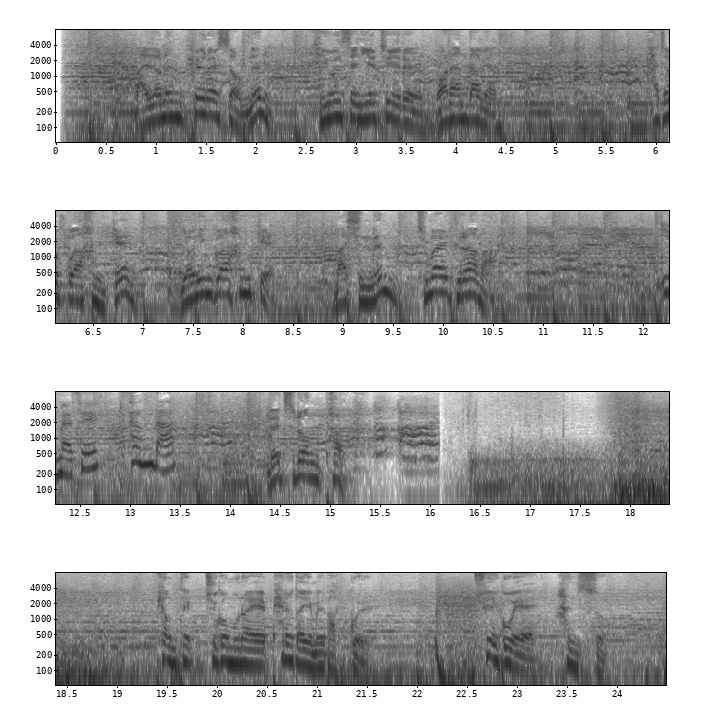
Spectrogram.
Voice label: Korean Male

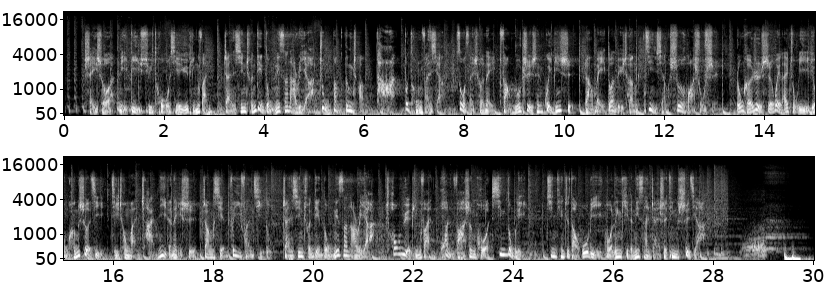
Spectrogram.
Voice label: Mandarin deep brisk; Nissan Ariya

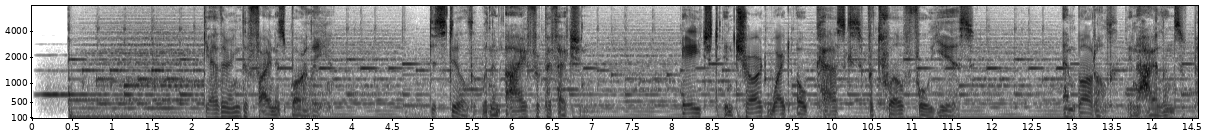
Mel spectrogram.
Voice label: US English; Whisky

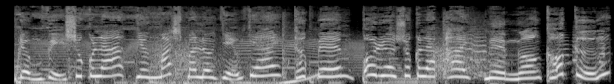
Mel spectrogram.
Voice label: Vietnamese Female

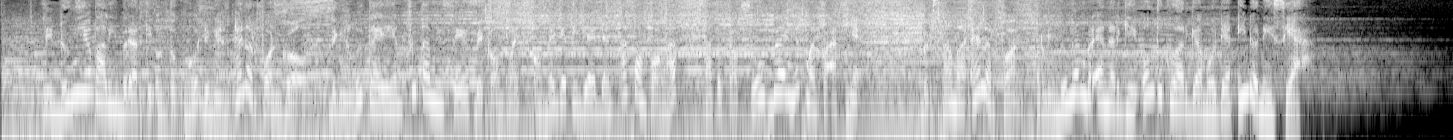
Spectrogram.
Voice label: Bahasa Indonesia; Tinder

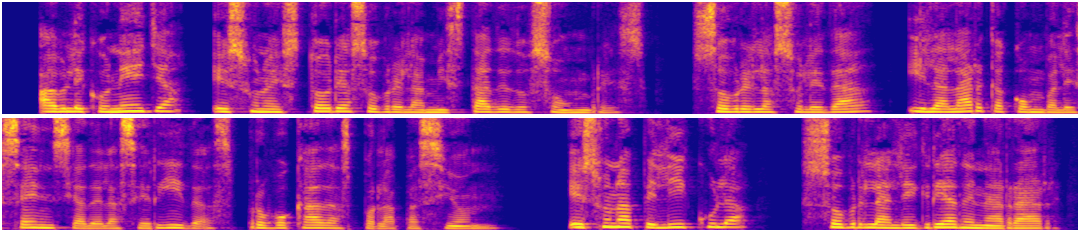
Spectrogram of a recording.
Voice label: Spanish Latin Audiobook Narration

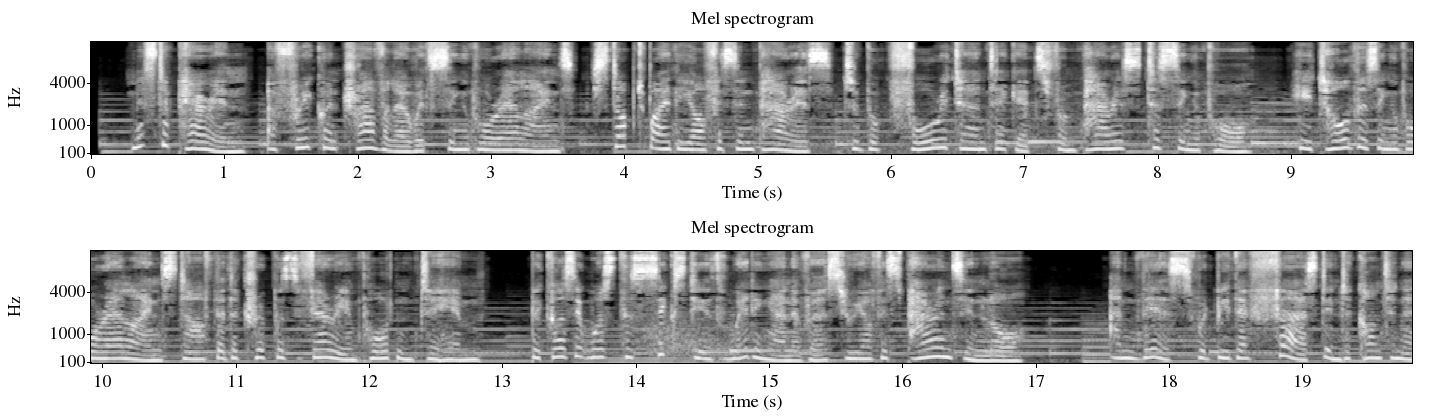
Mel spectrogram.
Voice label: Asian English Marketing; SIA True Stories France

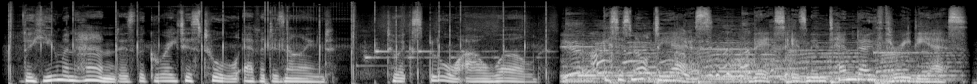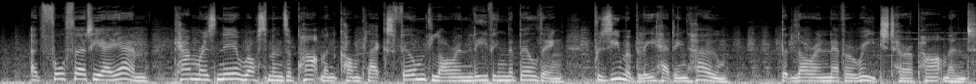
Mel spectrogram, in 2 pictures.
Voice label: UK English Voiceover Compilation, Female

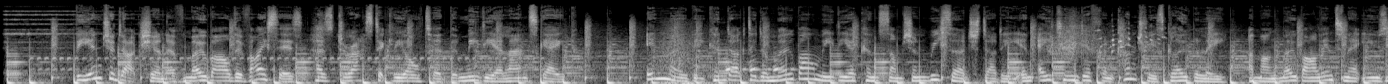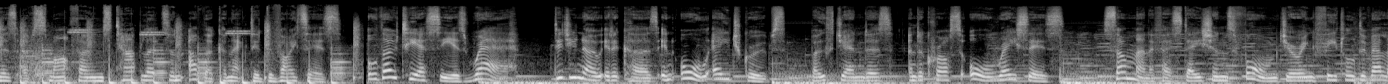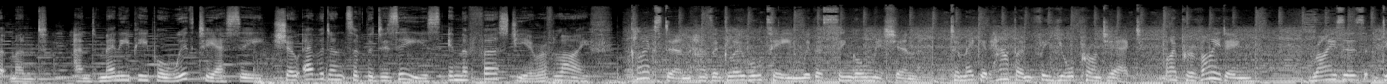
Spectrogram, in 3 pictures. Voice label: UK English Corporate Compilation, Female

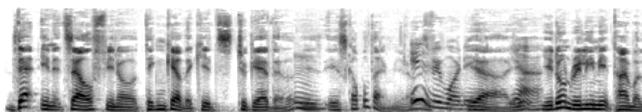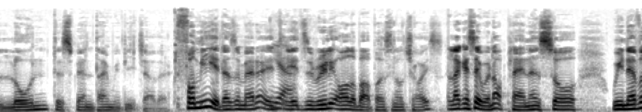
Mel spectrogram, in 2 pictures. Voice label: Asian English On fertility Issues

